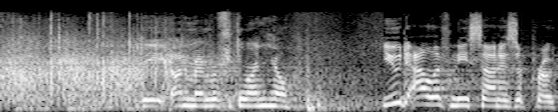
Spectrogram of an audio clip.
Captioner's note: some Applause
